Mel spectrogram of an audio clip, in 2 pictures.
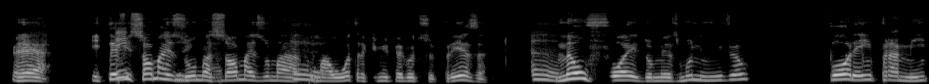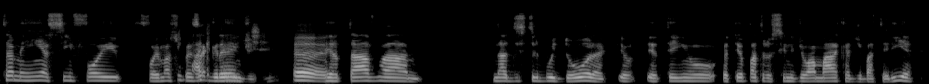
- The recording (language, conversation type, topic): Portuguese, unstructured, Qual foi a coisa mais inesperada que aconteceu na sua carreira?
- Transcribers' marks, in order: tapping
